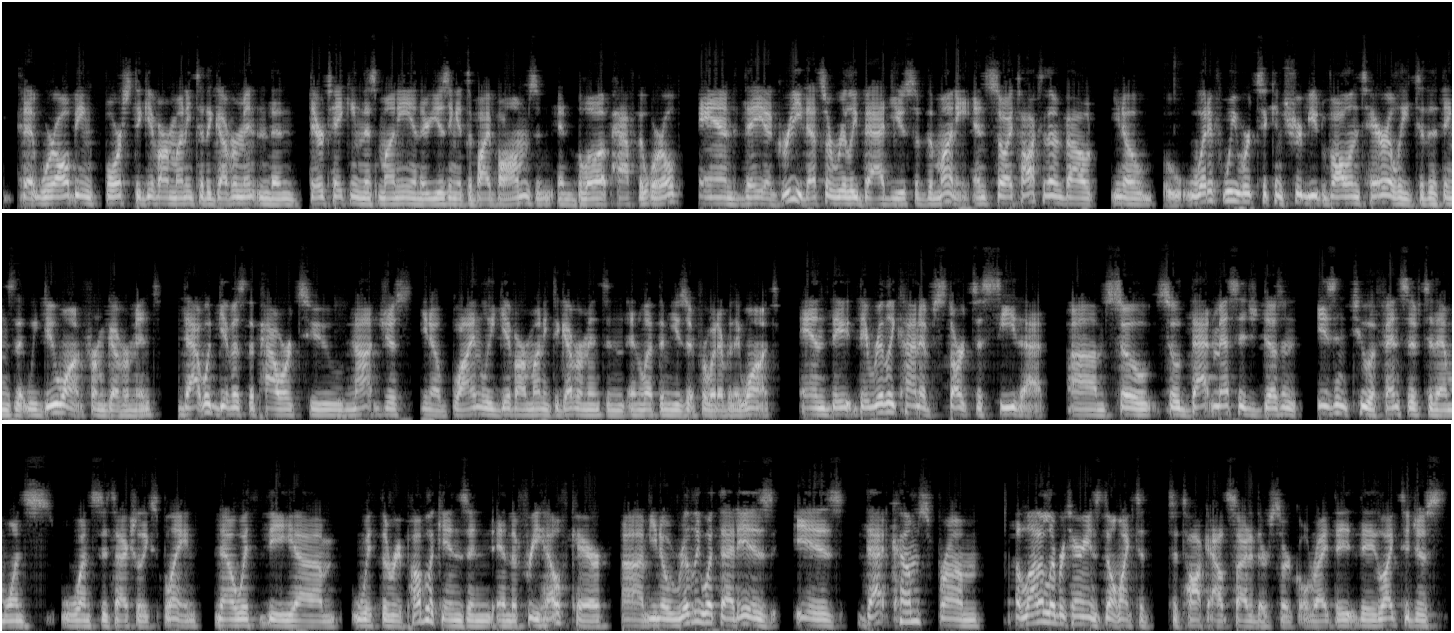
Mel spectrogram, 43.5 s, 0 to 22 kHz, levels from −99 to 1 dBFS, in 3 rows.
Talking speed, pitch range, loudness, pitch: 225 wpm, 105-170 Hz, -24 LUFS, 115 Hz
